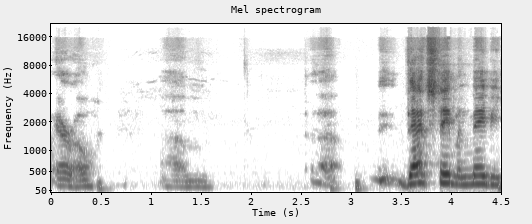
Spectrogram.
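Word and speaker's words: AARO: The other thing is when she makes a statement like that about arrow, that's how we pronounce the acronym now, arrow.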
